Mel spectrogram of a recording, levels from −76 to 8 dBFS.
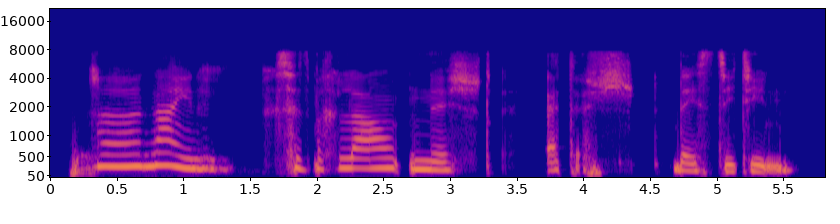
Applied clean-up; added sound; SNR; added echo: none; none; none; none.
